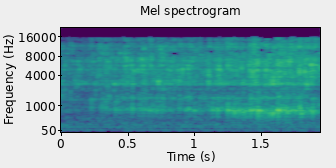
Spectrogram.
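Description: A cup of water pours steadily into a pot holding a cup of granulated sugar, for making simple syrup, for about two seconds, a splashy gurgle whose pitch creeps upward as the pot fills, with no talking.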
